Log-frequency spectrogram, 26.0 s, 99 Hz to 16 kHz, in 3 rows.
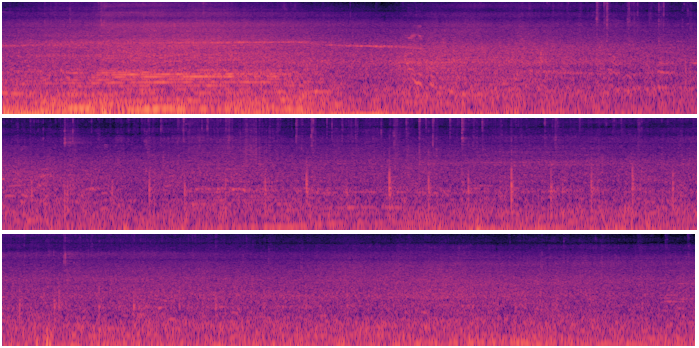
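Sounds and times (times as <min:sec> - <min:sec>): traffic on wet pavement: 0:00.0 - 0:26.0.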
